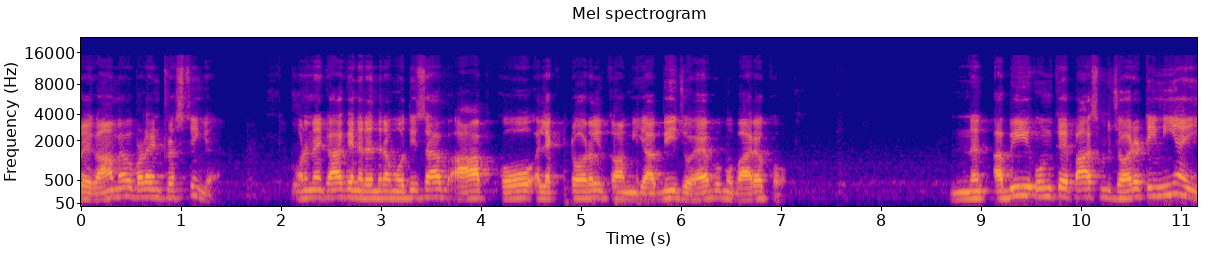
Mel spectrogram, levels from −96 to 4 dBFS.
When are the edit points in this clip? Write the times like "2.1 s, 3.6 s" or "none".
none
